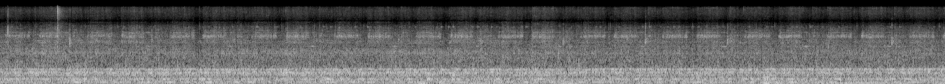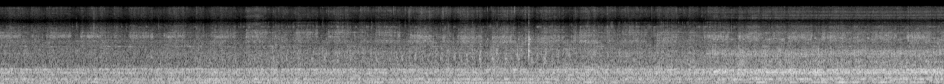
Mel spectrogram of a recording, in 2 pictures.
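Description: Drummond metalworking lathe running steadily with a brass bar spinning in the chuck, a continuous mechanical whirr with a faint regular ticking. It gets a little louder about three-quarters of the way through.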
